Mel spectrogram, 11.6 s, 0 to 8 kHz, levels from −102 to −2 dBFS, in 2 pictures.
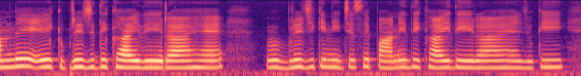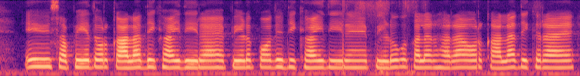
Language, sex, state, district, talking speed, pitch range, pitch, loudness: Hindi, female, Bihar, East Champaran, 205 wpm, 235-250 Hz, 240 Hz, -17 LUFS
